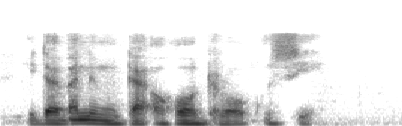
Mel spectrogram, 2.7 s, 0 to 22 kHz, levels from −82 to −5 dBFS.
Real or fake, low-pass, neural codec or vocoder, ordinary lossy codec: fake; 7.2 kHz; codec, 16 kHz, 1 kbps, X-Codec, HuBERT features, trained on balanced general audio; AAC, 48 kbps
